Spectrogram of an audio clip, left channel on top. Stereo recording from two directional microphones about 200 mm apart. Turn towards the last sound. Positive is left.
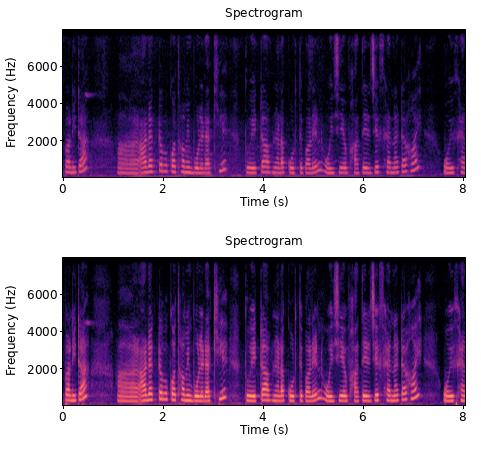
turn(degrees=-35)  # may be behind; listen again after turning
